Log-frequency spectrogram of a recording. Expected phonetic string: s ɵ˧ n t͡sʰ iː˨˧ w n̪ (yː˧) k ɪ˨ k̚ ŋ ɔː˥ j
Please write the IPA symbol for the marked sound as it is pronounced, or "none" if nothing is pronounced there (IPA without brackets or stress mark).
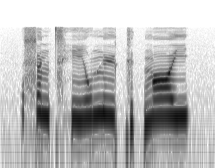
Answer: yː˧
